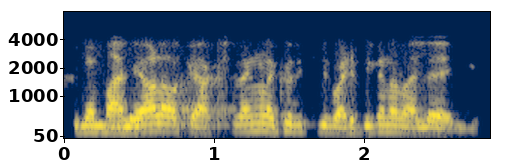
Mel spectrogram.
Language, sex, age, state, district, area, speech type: Malayalam, male, 18-30, Kerala, Idukki, rural, conversation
